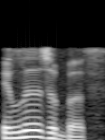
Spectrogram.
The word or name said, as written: Port Elizabeth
